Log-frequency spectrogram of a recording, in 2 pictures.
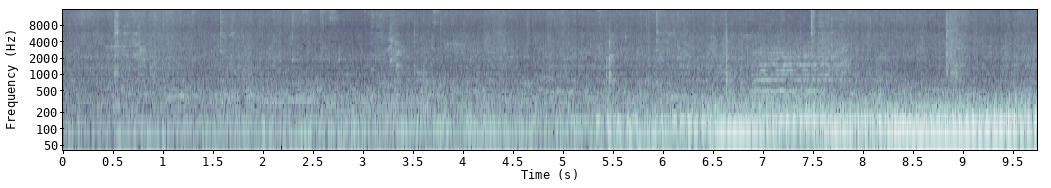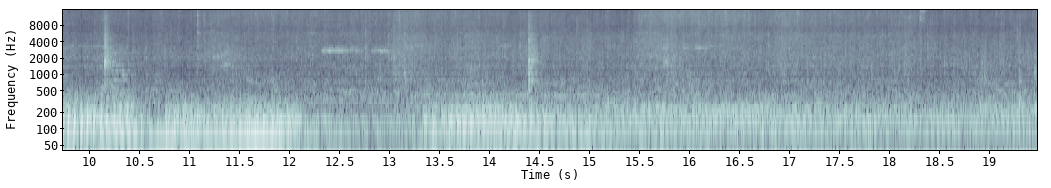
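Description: Washed, soaked rice is stirred into vegetables in a pan for Agri-Koli style masalebhat, making a loud, steady sizzle with repeated close scraping strokes that swell in the middle and carry on to the end.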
